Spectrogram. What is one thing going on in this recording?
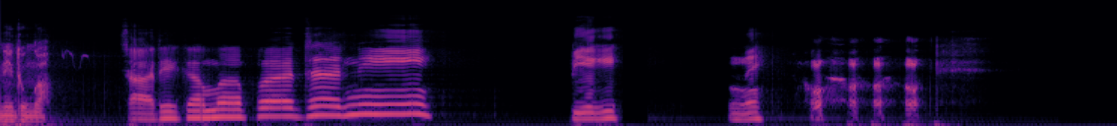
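A middle-aged man speaks playfully in drawn-out tones, close by.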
